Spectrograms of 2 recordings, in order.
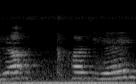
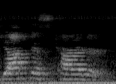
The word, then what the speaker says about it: Jacques Cartier: so does he mind if this the french pronunciation it does get a little bit weird so jacques cartier they don't call them jackets carter okay i know that's how it looks in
